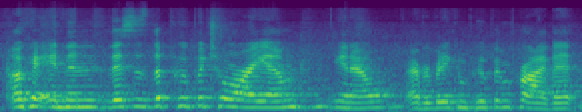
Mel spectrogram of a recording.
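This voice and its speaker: A woman's voice: a little high, fairly even intonation, brisk, a bit bright, in a large hall, slight background noise, poor audio. A woman from Massachusetts, a real estate agent, giving a casual, blunt and chatty live-streamed tour inside an empty new house. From Massachusetts, USA. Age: adult.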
